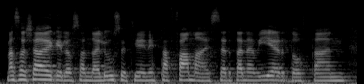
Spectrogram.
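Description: A woman's voice: lowish voice, flat delivery, fairly quick. A woman from Uruguay with a Uruguayan accent, hosting a casual conversational interview. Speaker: podcast host.

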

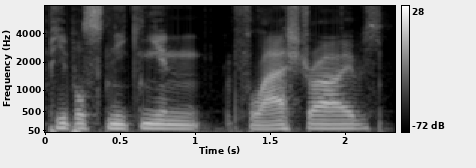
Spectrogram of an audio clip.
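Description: A man's voice: lowish voice, level tone, slow, clean tone. A man co-hosting a podcast, chatting casually and asking curious questions, often apologizing as he cuts in. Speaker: podcast co-host. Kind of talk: casual chat.

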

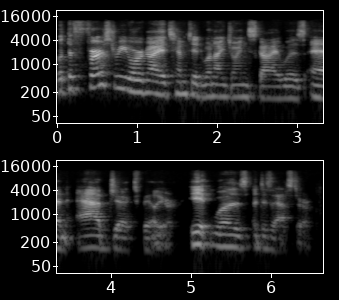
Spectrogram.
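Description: A middle-aged woman speaking as an interview guest, telling candid work stories in a lively, conversational way, often asking "right?". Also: on the low side. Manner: animated, frequent "right?" and "like", laughs easily. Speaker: interview guest, business leader.

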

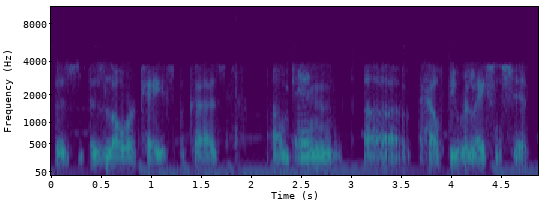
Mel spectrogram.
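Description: A man in his thirties with a very deep voice full of gravelly fry. He talks in a halting way, with frequent restarts and fillers. The sound is tinny, like a phone line. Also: completely flat delivery, no echo. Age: 30s. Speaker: guest. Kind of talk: casual interview.

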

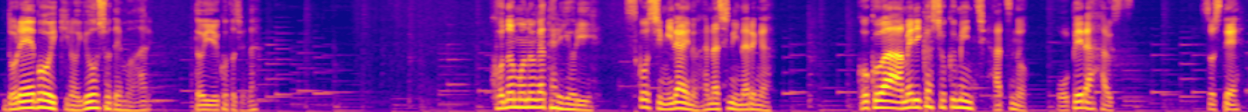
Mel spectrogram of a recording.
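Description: A woman's voice: deep voice, animated, moderate pace, long pauses, a bit bright, soft background music. A woman playing a proud female merchant in an audio drama, lecturing in haughty, old-fashioned speech. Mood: boastful. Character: proud, archaic-talking female merchant from colonial Carolina. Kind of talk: in-character explanation in a voice drama.

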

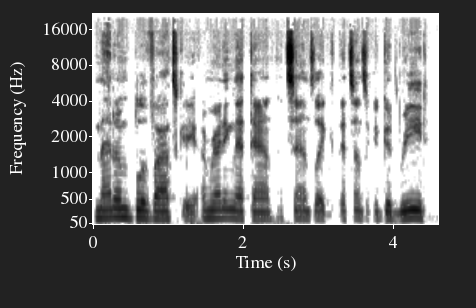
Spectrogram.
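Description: A man's voice: medium pitch, little pitch movement, normal speed, vocal fry, mellow. An American man from Utah co-hosting a casual comedy news podcast, talking in a profane, irreverent way. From Utah, United States. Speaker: podcast co-host.

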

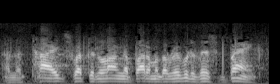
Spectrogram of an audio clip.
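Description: An actor playing a tough, take-charge bank robber in a 1940s radio drama, with colloquial, commanding, streetwise talk. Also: male voice, medium pitch, fast talker, a bit bright, natural voice. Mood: explaining, intent. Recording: muffled, noisy old radio recording.

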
